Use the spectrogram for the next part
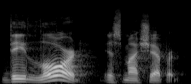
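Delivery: slow line leaning heavily on "Lord"; stress on LORD. Shown as a demonstration. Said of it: "Let's change it".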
